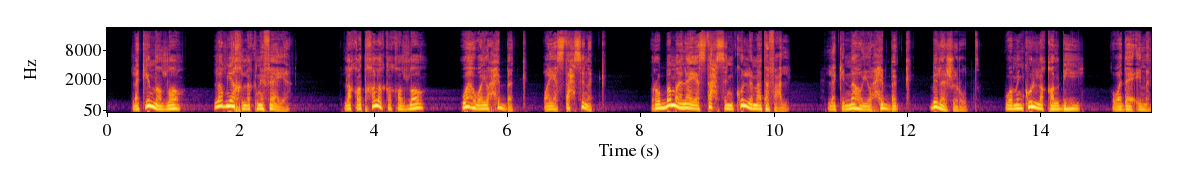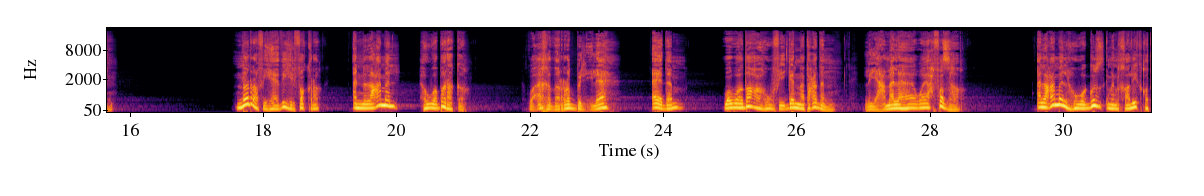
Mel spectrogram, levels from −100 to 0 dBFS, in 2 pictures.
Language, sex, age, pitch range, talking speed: Arabic, male, 30-49, 105-145 Hz, 90 wpm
